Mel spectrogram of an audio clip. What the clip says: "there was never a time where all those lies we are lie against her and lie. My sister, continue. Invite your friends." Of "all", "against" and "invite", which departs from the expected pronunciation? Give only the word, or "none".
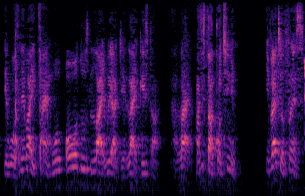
against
